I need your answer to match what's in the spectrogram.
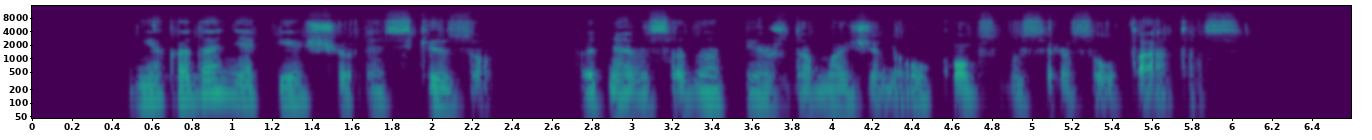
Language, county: Lithuanian, Šiauliai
